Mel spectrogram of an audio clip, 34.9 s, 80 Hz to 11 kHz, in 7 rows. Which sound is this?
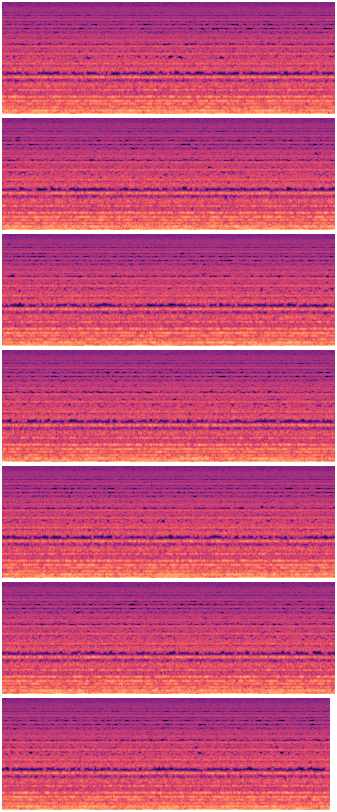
Frozen Reverb Ambient pad atmosphere (4)
Ambient, atmosphere, Frozen, pad, Reverb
